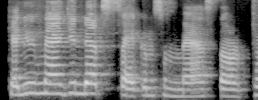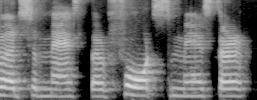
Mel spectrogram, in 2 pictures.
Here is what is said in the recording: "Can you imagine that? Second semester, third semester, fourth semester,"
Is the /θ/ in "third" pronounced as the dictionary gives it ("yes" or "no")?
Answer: no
